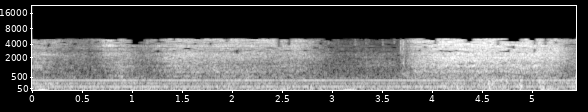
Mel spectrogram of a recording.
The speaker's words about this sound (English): If I, this star here, if I take a ruler and I measure the distance right now between this star and this one, watch what happens to the distance as I inflate the balloon.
